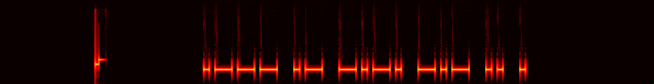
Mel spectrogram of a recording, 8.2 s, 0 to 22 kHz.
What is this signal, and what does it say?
Morse code, heard as a keyed tone, about 17 wpm, 700 Hz. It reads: JACKIE
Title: USA Common Names - 17wpm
